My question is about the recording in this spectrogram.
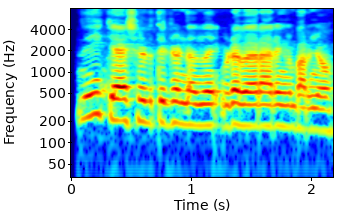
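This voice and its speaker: A narrator voicing a young man who calmly reasons and reassures. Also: medium pitch, very fast, smooth, lightly acted. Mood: reasoning. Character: young man defending a friend, calm and firm.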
